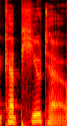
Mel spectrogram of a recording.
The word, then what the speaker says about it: Caputo: But, so it's C-A-P-U-T-O. I automatically pronounce that Caputo, but no. – She was introduced as Theresa Caputo.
